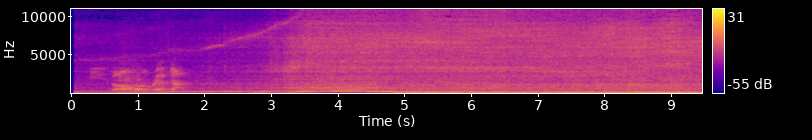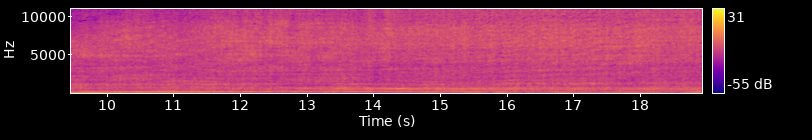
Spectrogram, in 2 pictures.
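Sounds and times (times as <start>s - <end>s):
tractor diesel engine at high revs: 0.1s - 18.9s.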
